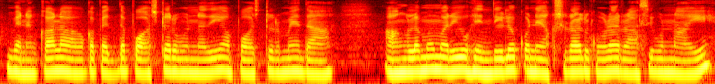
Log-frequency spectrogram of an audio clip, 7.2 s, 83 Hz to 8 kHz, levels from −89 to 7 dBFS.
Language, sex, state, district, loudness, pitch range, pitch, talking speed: Telugu, female, Telangana, Hyderabad, -14 LUFS, 160-175 Hz, 165 Hz, 135 wpm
